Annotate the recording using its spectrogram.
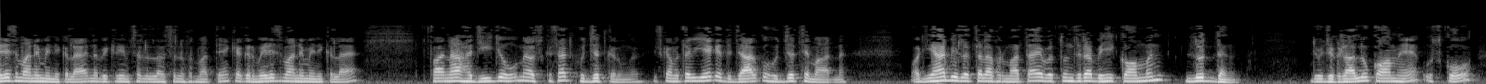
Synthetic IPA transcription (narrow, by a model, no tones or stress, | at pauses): eːɾezɐmaːnemẽnɪklaːenɐbikɐɾiːmsɐlːəlːaːesələmfɐɾmaːt̪eɦɛ̃kiɐɡəɾmeːɾezɐmaːnemẽnɪkəlaːe | faːnaːɦɐd͡ʒiːd͡ʒoɦomɛ̃ʊskesaːt̪ʰhʊd͡ʒːət̪kɐɾũːŋɡaːɪskamɐt̪̬ləbjeɦɛked̪ɐd͡ʒaːlkoɦʊd͡ʒːət̪semaːɾna | ɔːɾjɐɦãbʱiɐlːaːt̪aːlafɐɾmaːt̪aɦɛʋɐt̪ʊnzɪɾabeɦikɔːmənlʊd̪ːən | d͡ʒoːd͡ʒɐɡʱɽaːlũkɔːmɦɛ̃ʔʊsko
